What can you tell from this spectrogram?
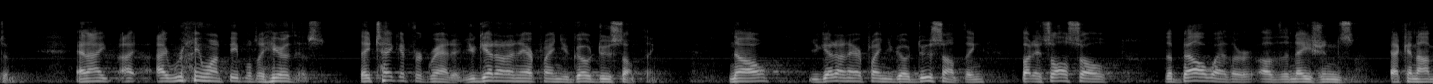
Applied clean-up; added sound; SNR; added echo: none; none; none; none.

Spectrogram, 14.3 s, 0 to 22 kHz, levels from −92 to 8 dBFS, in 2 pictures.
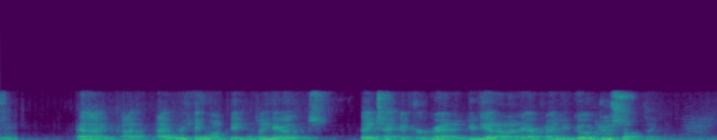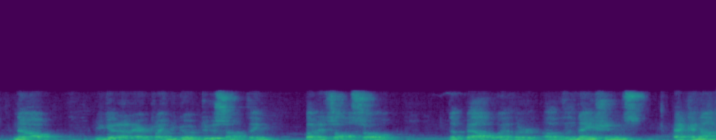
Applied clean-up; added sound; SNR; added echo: neural separator model SepFormer DNS4.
